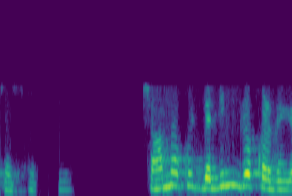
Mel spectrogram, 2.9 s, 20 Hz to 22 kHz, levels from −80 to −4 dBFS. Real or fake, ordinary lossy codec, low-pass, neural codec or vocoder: real; none; 3.6 kHz; none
